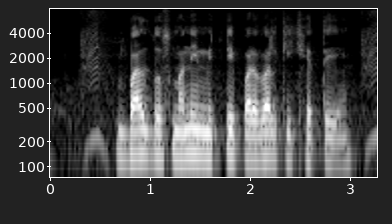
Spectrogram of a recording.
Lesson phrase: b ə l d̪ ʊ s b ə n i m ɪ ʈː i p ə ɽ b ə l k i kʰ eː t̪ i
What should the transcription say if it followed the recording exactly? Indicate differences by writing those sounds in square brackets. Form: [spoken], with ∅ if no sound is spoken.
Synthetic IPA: b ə l d̪ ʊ s [m] ə n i m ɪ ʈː i p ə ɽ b ə l k i kʰ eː t̪ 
